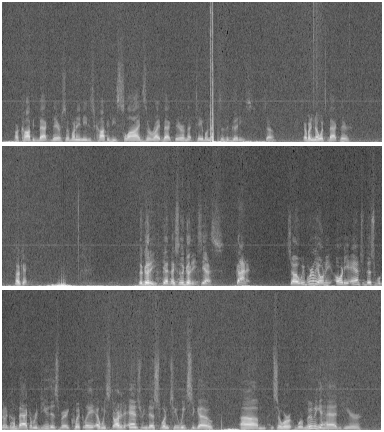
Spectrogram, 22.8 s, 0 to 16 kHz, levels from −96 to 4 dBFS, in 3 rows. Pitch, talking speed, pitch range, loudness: 145 Hz, 190 wpm, 125-180 Hz, -18 LUFS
